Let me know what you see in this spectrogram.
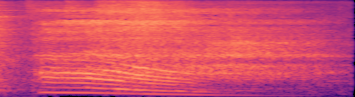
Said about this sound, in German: Und ihr dürft zu Hause super gerne mitmachen. Wir atmen nur gemeinsam ein und dann durch den Mund aus.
